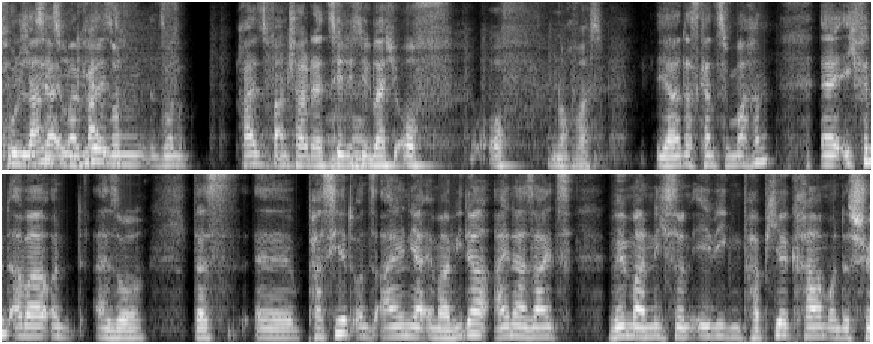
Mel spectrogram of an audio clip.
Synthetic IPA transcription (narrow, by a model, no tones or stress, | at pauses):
ajaːɪmɐviːdɐzoːnzoːn | ʁaɪzəfɛɐa̰nʃtaltɐɛɐt͡sɛːlɪdiɐɡlaɪç̬a̰ʊfʔa̰fnɔχva̰s | jaːdaskʰanstd̥uːmaχn̩ʔɛːʔɪçfɪndʔaːbɐʔʊnt̚ʔalzo | d̥asʔɛːpʰasiːɐtʊnsʔalənjaːʔɪmɐviːdɐʔaɪnɐzaɪt͡s | vɪlmanːɪçtz̥oːnʔeːvɪɡŋ̩pʰapʰiːɐkʁ̥aːmʊntɛstʃøː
